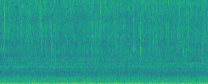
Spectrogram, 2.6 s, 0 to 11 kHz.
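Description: Hot water rushes steadily into a Solis 59P water tank, a constant loud broadband gush with no pauses and no talking over it.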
